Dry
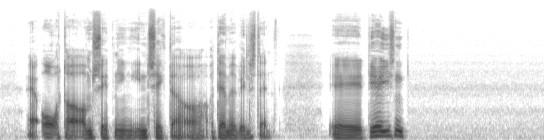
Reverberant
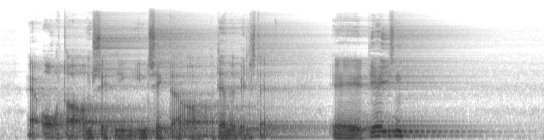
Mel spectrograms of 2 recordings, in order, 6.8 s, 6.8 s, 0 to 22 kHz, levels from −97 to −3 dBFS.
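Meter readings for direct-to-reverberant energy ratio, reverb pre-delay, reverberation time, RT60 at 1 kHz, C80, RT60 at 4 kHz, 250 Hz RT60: 5.5 dB, 9 ms, 2.5 s, 2.5 s, 7.5 dB, 2.5 s, 2.5 s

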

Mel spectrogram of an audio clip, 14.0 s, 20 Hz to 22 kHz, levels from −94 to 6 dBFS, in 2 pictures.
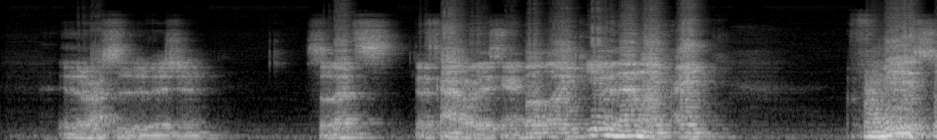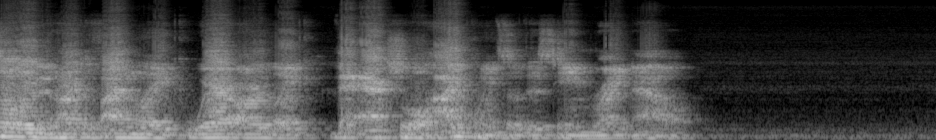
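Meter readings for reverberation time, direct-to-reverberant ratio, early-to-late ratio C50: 0.50 s, -5.0 dB, 2.0 dB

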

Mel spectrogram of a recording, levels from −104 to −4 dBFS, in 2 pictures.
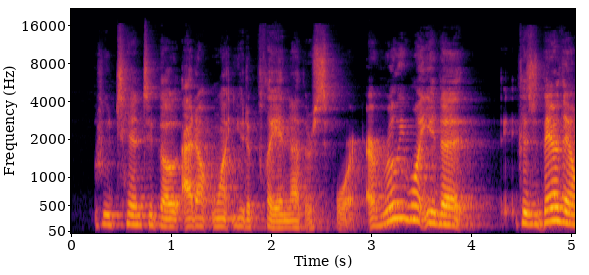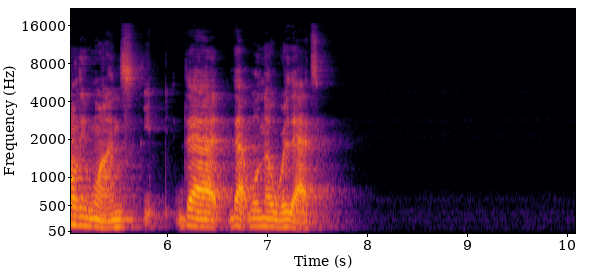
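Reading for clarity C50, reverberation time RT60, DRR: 13.0 dB, 0.70 s, 7.0 dB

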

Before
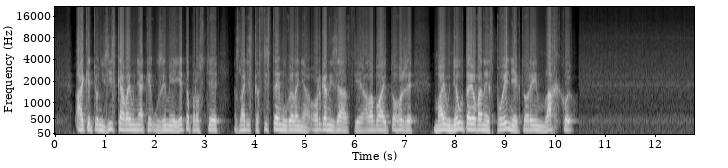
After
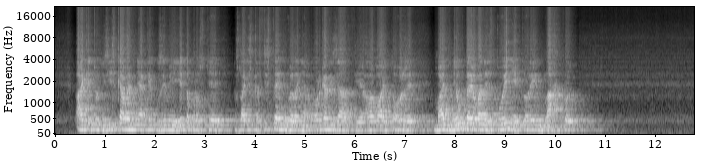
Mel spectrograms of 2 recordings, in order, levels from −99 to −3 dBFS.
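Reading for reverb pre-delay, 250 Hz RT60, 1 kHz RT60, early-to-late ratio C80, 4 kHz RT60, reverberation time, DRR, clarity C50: 26 ms, 2.1 s, 1.2 s, 7.5 dB, 0.80 s, 1.4 s, 2.0 dB, 5.0 dB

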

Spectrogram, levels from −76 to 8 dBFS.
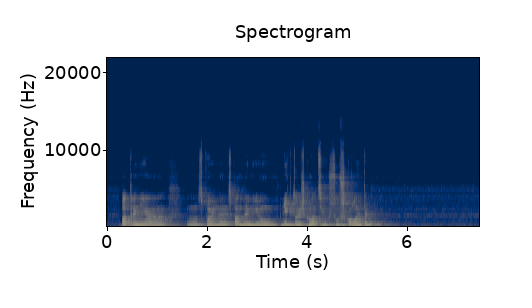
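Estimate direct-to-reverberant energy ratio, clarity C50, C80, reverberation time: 3.5 dB, 6.0 dB, 8.0 dB, 1.3 s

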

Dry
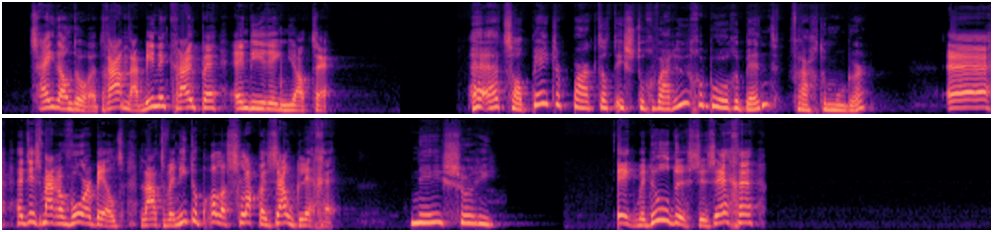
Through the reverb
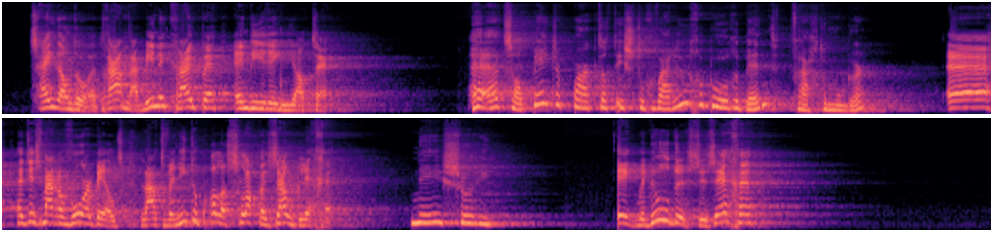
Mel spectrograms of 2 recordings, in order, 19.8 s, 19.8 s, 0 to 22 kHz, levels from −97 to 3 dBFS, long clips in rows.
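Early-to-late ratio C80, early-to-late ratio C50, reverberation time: 13.5 dB, 12.5 dB, 1.6 s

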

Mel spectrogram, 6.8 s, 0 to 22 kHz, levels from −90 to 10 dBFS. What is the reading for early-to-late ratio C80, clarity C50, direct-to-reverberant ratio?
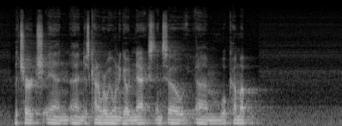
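14.5 dB, 12.5 dB, 10.0 dB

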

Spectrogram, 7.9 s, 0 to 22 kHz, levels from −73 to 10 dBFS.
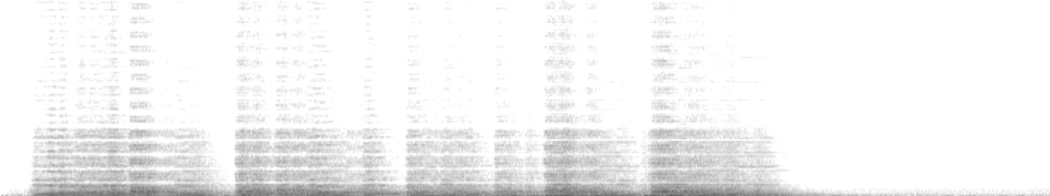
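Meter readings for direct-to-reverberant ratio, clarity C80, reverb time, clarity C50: -12.0 dB, 3.5 dB, 1.1 s, 1.0 dB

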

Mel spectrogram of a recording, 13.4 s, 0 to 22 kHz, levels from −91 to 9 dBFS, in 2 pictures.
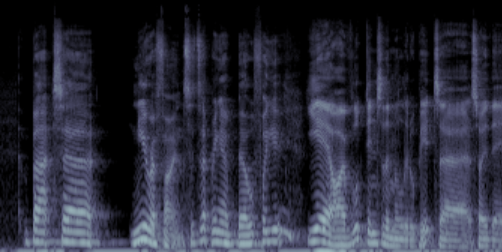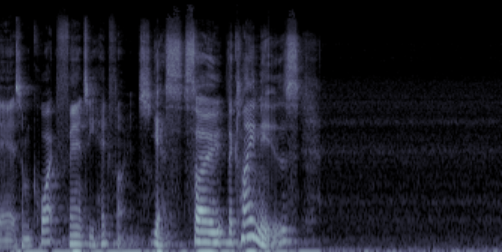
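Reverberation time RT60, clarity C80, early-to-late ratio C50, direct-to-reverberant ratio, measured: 0.50 s, 20.0 dB, 15.5 dB, 9.0 dB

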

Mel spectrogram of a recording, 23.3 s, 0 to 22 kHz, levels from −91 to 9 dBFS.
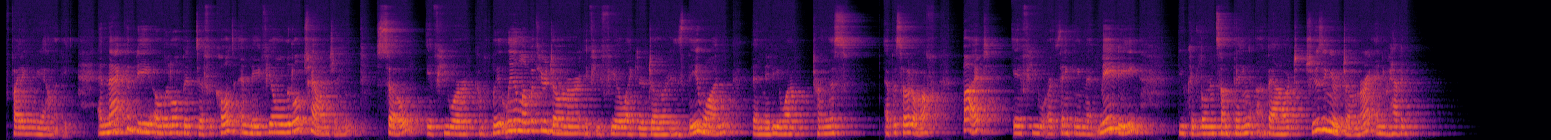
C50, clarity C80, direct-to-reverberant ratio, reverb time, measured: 5.0 dB, 7.0 dB, 2.0 dB, 1.1 s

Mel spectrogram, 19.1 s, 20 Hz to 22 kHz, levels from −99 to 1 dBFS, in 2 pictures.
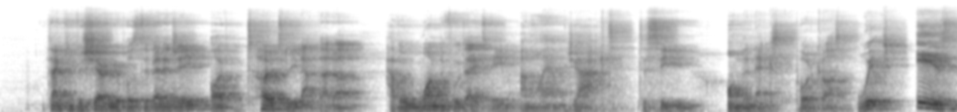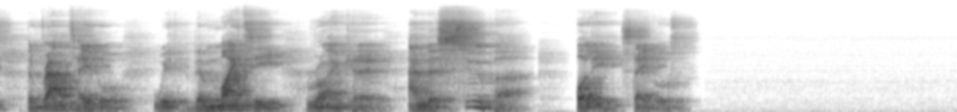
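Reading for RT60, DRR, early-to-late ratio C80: not exponential, 2.5 dB, 6.5 dB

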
